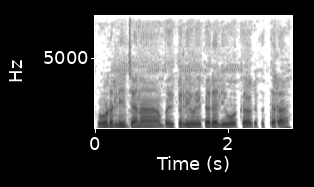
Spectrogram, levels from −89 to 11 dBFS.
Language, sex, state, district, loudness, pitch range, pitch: Kannada, male, Karnataka, Belgaum, -18 LUFS, 105-110 Hz, 105 Hz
